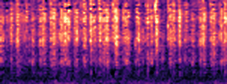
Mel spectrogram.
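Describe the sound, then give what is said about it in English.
Fast, steady typing on a mechanical keyboard with Cherry Brown switches, a dense run of soft overlapping key clicks with no voices. “Okay, and then here's the cherry brown sounds.”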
